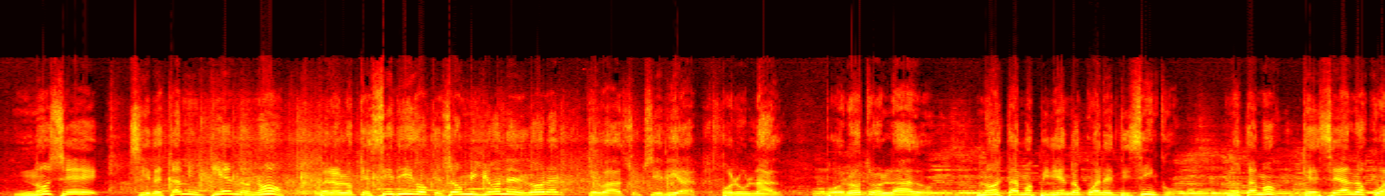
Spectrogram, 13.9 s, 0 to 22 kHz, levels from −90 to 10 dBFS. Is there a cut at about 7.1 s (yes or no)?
no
